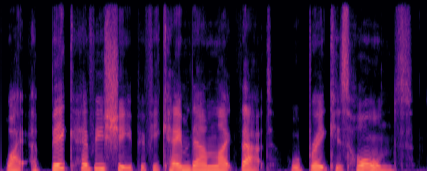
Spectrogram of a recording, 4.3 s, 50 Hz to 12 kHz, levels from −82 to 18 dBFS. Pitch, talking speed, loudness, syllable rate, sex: 215 Hz, 210 wpm, -17 LUFS, 4.1 syllables/s, female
